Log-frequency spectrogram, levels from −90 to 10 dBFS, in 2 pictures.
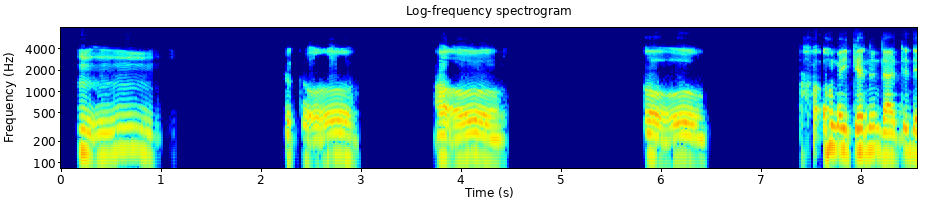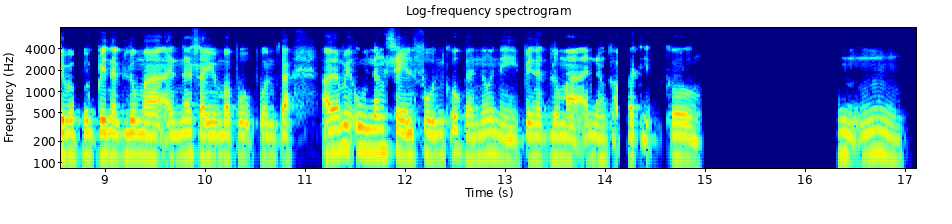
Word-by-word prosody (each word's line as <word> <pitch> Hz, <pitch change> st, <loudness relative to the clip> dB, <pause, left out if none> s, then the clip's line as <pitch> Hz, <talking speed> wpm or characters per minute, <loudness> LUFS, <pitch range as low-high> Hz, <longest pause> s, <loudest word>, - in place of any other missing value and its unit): Mm. 140 Hz, 0 st, -2 dB, 1.3 s
Totoo, 120 Hz, +1 st, 0 dB, 0.8 s
oo. 115 Hz, -2 st, +2 dB, 1.4 s
Oo. 115 Hz, -1 st, +3 dB, 1.0 s
Oo, -, -, -1 dB
may 155 Hz, -2 st, +5 dB
ganun 150 Hz, +1 st, +5 dB
dati, 130 Hz, +1 st, +4 dB
di 135 Hz, -, +4 dB
ba, 130 Hz, -, +1 dB
'pag 130 Hz, 0 st, -4 dB
pinaglumaan 125 Hz, -2 st, +3 dB
na 130 Hz, -, +1 dB
sa'yo 120 Hz, -1 st, +2 dB
mapupunta. 120 Hz, -1 st, -2 dB, 0.3 s
Alam 140 Hz, +2 st, +5 dB
mo -, -, +2 dB
yung 160 Hz, -, 0 dB
unang 150 Hz, 0 st, +1 dB
cellphone 130 Hz, -3 st, 0 dB
ko 145 Hz, +3 st, -2 dB
ganun, 125 Hz, +1 st, -4 dB
eh, 105 Hz, -2 st, -4 dB
pinaglumaan 120 Hz, -1 st, -1 dB
ng 110 Hz, -1 st, -4 dB
kapatid -, -, -6 dB
ko. 115 Hz, -5 st, -1 dB, 1.3 s
Mm. 130 Hz, -2 st, -5 dB
125 Hz, 100 wpm, -24 LUFS, 115-135 Hz, 1.4 s, may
